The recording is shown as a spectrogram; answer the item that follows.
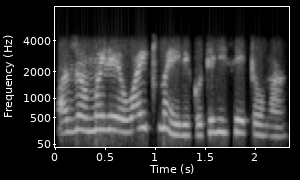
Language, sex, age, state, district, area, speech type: Nepali, female, 18-30, West Bengal, Darjeeling, rural, conversation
